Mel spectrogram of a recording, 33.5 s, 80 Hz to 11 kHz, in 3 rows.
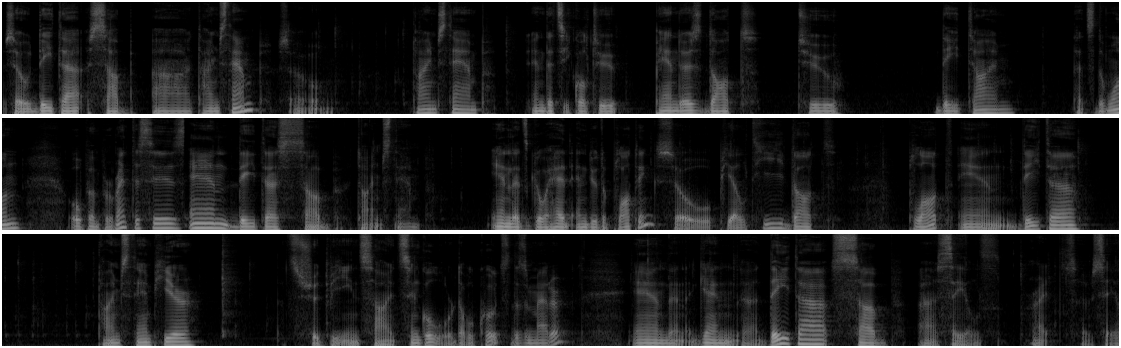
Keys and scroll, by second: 0.6 [, 2.6-7.1 typing, 4.7 Right, 8.5 Down, 10.2 Tab, 11.6 shift+9, 12.7-16.1 typing, 17.5-24.8 typing, 24.4 ctrl+shift+Left, 25.2 Right, 26.3 space, 26.6 Left, 28.3-30.1 typing, 32.2-33.5 typing.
